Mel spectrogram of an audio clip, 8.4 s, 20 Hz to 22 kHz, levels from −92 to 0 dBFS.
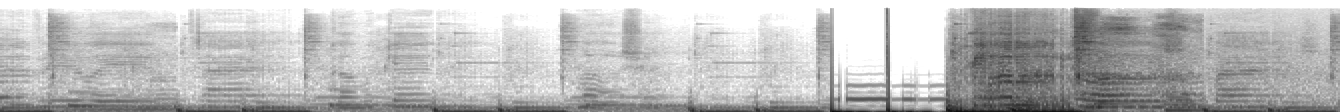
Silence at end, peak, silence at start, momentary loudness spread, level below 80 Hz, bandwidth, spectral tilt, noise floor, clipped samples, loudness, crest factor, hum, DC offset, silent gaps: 0 s; -2 dBFS; 0 s; 21 LU; -20 dBFS; 16 kHz; -4 dB/octave; -39 dBFS; under 0.1%; -21 LUFS; 16 dB; none; under 0.1%; none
